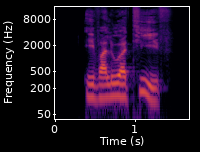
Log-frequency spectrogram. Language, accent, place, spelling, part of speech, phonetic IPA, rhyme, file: German, Germany, Berlin, evaluativ, adjective, [ˌevaluaˈtiːf], -iːf, De-evaluativ.ogg
- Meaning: evaluative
